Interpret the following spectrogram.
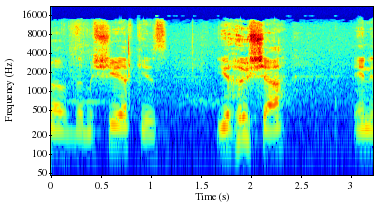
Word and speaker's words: Yahusha: This is the Mashiach's name, Yahusha. This is from left to right. The first three letters are pronounced as Yahu, and the last two letters are Sha.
